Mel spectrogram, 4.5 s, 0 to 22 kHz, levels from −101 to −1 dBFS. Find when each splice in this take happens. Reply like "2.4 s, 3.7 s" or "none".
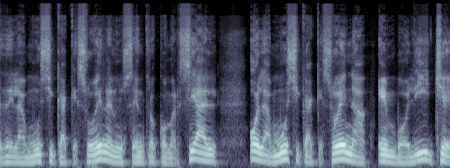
2.5 s

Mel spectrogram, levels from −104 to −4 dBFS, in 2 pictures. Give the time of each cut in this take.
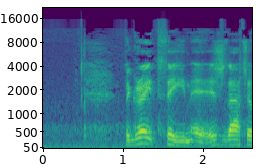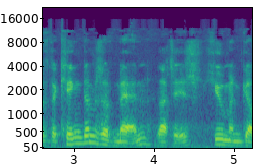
0.9 s

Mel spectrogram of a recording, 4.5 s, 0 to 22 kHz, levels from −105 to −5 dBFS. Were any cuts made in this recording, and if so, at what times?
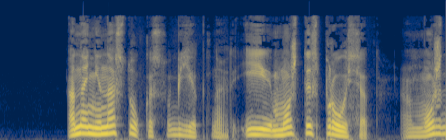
2.3 s

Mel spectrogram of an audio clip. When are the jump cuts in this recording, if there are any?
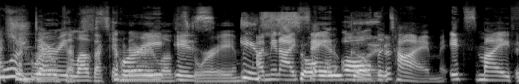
none

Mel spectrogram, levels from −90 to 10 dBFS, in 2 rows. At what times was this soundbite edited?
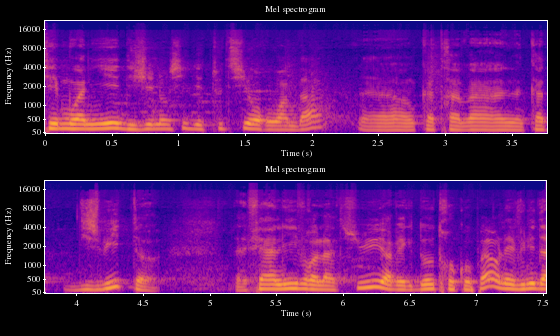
none

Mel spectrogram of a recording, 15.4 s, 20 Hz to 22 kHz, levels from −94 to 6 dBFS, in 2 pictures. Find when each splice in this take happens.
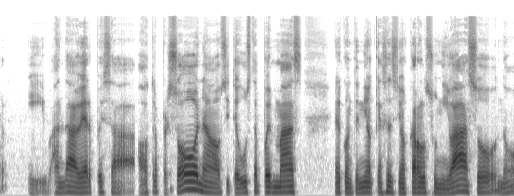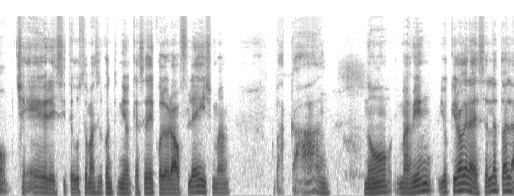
2.0 s, 13.6 s

